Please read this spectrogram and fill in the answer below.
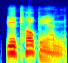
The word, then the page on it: Utopian: American English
